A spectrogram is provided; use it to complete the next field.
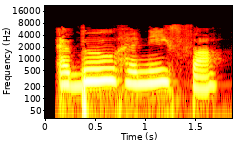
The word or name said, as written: Abu Hanifah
